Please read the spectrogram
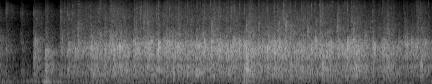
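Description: Audience applauding at the close of a talk: a crackle of many hands clapping that builds within the first second and then holds steady.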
